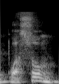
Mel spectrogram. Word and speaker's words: Poisson: Recomendación, chicos, si viene un problema de distribuciones de Poisson, muy bien, así se pronuncia, ¿no?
